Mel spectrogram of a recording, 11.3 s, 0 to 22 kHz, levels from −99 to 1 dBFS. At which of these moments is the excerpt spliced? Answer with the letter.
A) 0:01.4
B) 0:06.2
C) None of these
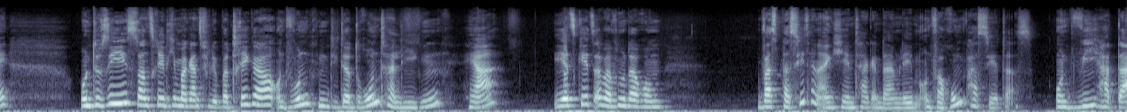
B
